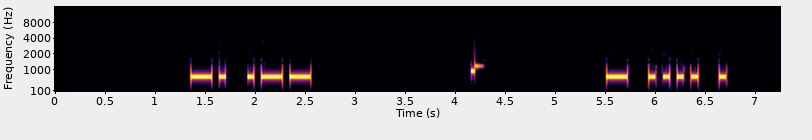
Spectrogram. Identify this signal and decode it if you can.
Morse code, heard as a keyed tone, about 17 wpm, 700 Hz. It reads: NW THE
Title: Top 180 QSO Elements 17wpm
